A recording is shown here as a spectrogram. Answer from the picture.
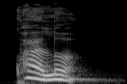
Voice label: "kuaile", Chinese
